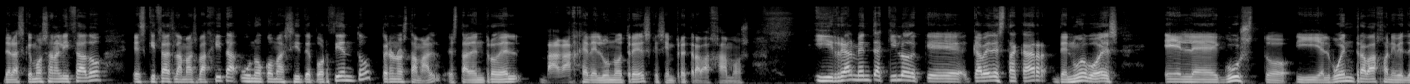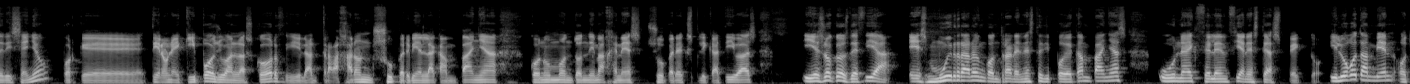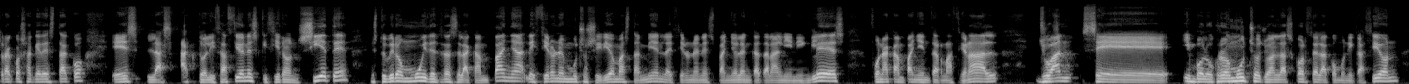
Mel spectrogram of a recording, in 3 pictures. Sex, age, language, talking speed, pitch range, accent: male, 30-49, Spanish, 185 wpm, 105-145 Hz, Spanish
